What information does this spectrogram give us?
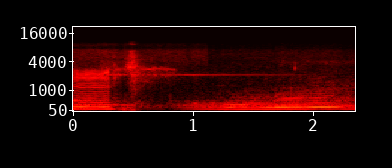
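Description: A car engine revs while racing during a police chase, with a low harmonic drone, a brief surge of revving, then a steadier, louder rumble, all at a fairly quiet level.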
